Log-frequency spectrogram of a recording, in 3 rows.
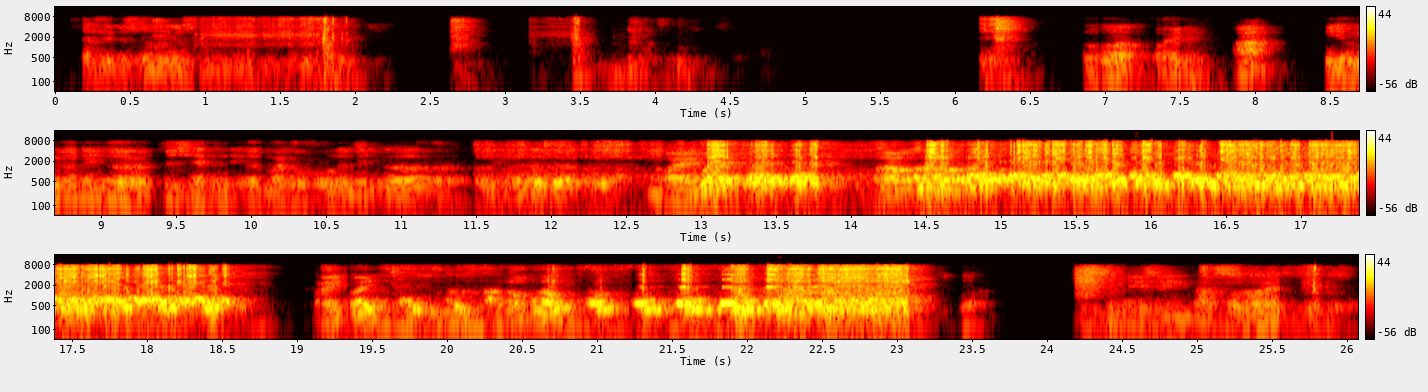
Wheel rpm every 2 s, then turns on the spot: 10, 0, 0, 0, 0, 0, 0, 0, 0, 0, 0, 0, 0.
none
